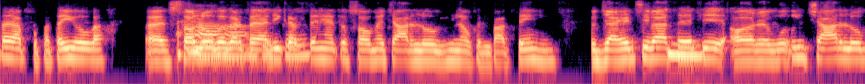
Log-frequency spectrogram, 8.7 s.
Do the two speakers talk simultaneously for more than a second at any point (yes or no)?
yes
